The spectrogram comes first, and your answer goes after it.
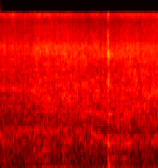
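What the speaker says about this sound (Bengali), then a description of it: "আমি কষে রাখা কপিগুলো দিয়ে দেব।" Fried cauliflower pieces go into a sizzling spice paste with turmeric in a pan, giving a steady close frying hiss and a brief stir or clatter partway through, with no talking.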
